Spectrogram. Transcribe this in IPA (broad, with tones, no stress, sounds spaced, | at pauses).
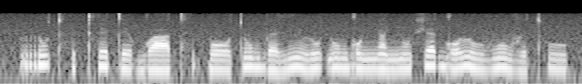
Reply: r u˦ tʰ ɪ˨ kʰ e˦ t e˨ ɡʷ aː˨ tʰ ɪ˨ k͡p oː˨ t ũ˦ b ɛ˨ ɣ ĩ˦˨ l u˦˨ ɗ ũ˦ ɡ o˦ ɲ ã˦ ɲ ũ˦ ʃ ɛ˦ ɡ o˨˦ l uː˨ v ũ˦˨ v ɪ˨ tʰ u˦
